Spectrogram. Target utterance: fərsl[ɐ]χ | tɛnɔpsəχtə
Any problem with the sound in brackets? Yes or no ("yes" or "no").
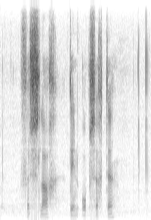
no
